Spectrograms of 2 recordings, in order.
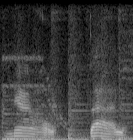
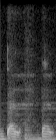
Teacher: Now produit un son voyelle A long comme le A de balle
